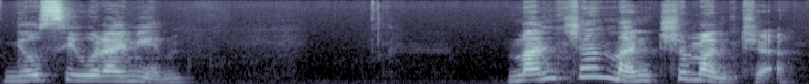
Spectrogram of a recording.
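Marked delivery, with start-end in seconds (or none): 2.5-4.0 chanted munching noises; munching sound. Acted. Reading the bunnies' munching aloud with a chomping chant. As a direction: chomp it out like a bunny.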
